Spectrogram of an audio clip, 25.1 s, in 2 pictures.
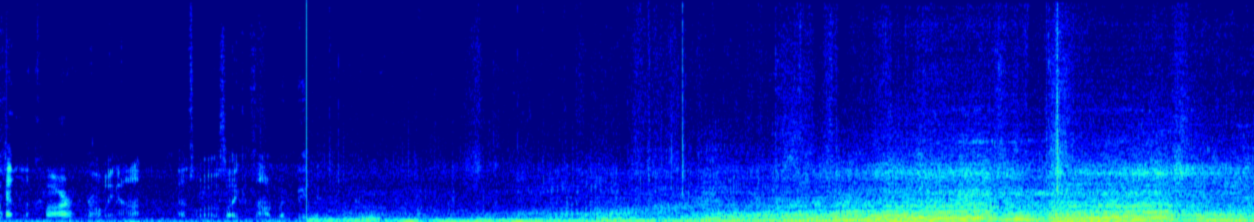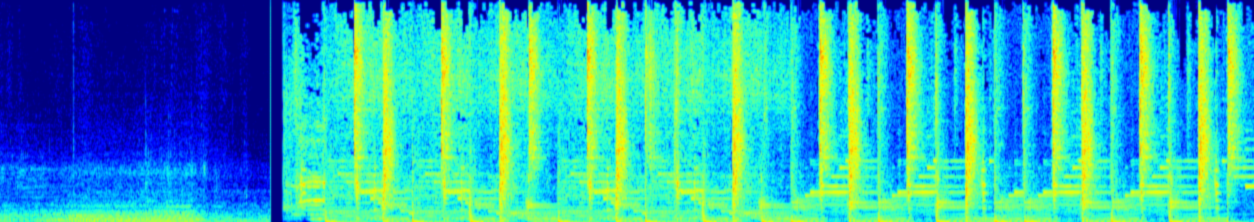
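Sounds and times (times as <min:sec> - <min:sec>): car engine accelerating hard: 0:03.1 - 0:15.2.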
